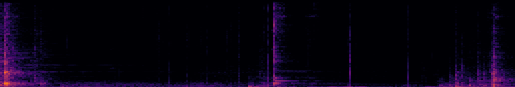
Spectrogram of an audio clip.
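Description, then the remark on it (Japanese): A metal cooking pot, used instead of a frying pan for making vegetable soup, is lifted out with a scrape and a clank, then set down with a couple of solid thunks, followed by faint kitchen clatter. “今日はじゃあこれこれはでも今日フライパンじゃないスープを作るので鍋”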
